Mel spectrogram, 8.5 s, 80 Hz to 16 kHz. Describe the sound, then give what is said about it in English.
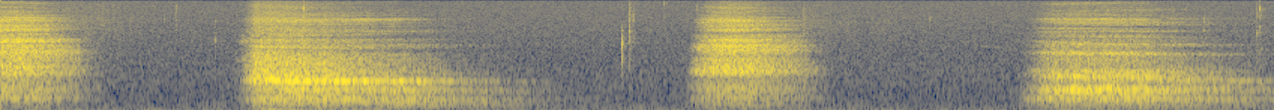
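A few slow, deep breaths drawn and released during a relaxation exercise, each an airy rush that swells and fades, separated by quiet pauses. “Take a moment to breathe and relax. You can do this at any time, and then listen to your own heart. As you breathe, 2 deep breaths.”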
